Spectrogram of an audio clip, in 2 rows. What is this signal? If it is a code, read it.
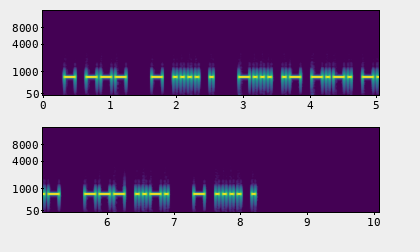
Morse code, heard as a keyed tone, about 22 wpm, 700 Hz. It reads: TO THE BACK OF THE
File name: practice / 22wpm / Build A Phrase - 5-Word Phrases - 22wpm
